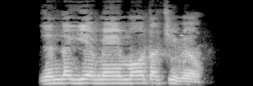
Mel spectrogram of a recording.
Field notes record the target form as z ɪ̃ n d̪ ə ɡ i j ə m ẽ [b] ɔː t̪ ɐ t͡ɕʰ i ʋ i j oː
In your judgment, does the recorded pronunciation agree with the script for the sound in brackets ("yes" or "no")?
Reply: no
